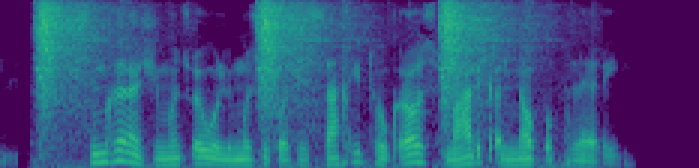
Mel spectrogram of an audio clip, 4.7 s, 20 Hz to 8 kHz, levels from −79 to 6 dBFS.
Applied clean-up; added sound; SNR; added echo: none; Shatter; -4 dB; none.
